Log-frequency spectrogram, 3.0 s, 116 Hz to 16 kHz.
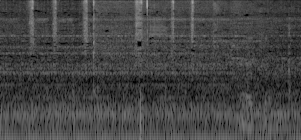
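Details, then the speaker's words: Invacare Perfecto 5-liter oxygen concentrator running, air heard flowing from the outlet: steady low hum with an even fast pulse and no rattles or squeals; running normally. "kind of hear the air just flowing out of there"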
